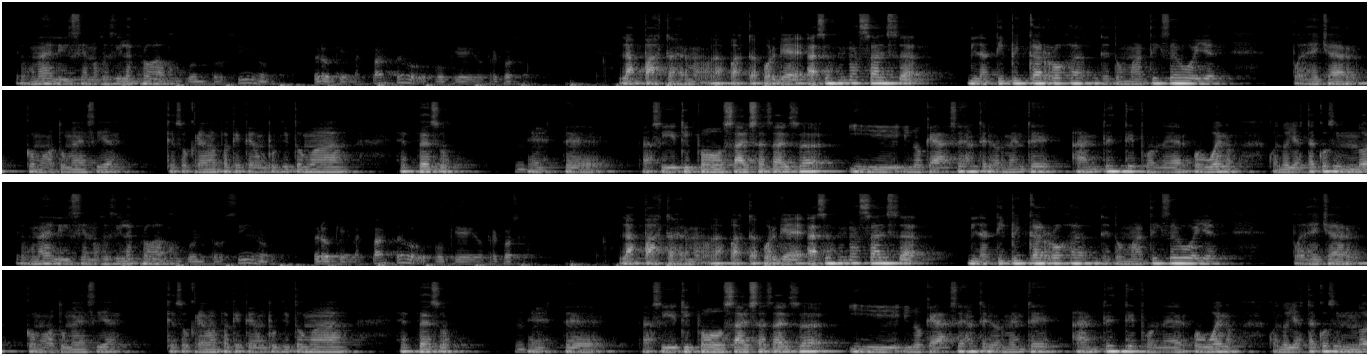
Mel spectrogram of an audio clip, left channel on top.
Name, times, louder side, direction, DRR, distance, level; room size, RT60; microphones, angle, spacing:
voice 1, 0.1-1.7 6.2-9.2 9.7-12.5 12.9-14.9 15.3-18.2 18.9-27.3, equal, 10° left, 7 dB, 1.5 m, -29 dB
Walk footsteps, 0.6-5.4 5.6-8.3, equal, 40° left, 2.6 m, -46 dB
voice 2, 1.4-2.7 3.1-5.2 18.8-19.1, right 2 dB, 35° right, 8 dB, 1.5 m, -41 dB
19.5 x 10.0 x 6.9 m, 0.75 s
head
